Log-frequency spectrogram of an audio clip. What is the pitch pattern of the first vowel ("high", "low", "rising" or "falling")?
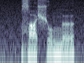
high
